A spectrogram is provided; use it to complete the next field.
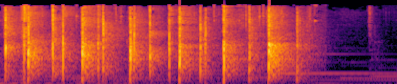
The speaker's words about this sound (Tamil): எல்லாரும் இவங்களுக்கு கைத்தட்டுங்க பார்க்கலாம்.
